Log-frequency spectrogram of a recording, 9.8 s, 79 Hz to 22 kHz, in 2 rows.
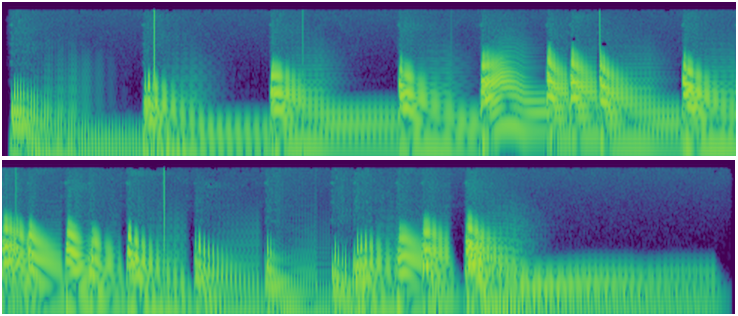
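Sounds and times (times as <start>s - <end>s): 
Yamaha TX81Z synth bass: 0.0s - 9.7s.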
